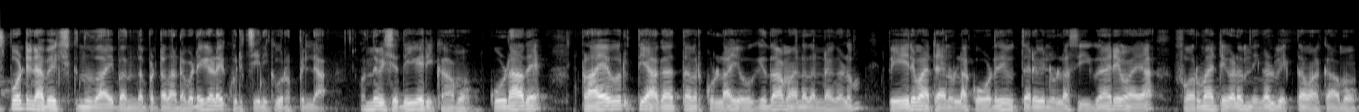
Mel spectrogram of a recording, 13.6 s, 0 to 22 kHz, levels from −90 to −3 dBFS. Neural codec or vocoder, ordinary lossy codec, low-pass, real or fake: none; none; 7.2 kHz; real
